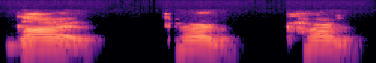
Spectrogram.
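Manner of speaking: put-on "Girl" said like gal, with an open a; A-like vowel. Shown as a demonstration. Teacher shows the class how it sounds, "girl" like gal. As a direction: repeat "girl" separately, vowel turned to a. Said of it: "Parang A".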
